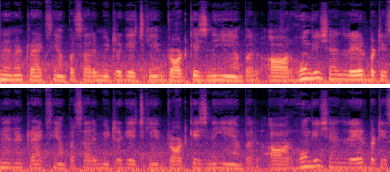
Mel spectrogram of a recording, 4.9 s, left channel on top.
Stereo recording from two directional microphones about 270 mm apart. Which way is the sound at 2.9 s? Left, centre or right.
Left.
